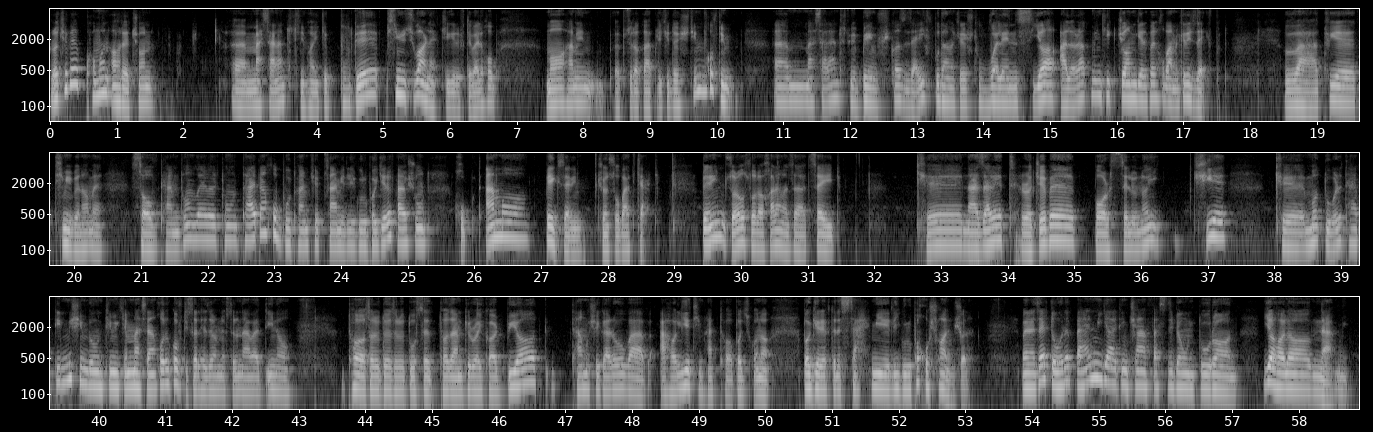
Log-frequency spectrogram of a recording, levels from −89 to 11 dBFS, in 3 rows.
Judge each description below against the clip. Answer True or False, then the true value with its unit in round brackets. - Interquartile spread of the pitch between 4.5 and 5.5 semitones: False (4.1 semitones)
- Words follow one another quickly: False (130 wpm)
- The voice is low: True (120 Hz)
